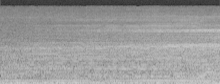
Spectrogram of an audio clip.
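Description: Tense background score for a drama: a low rumbling drone with one held note.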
